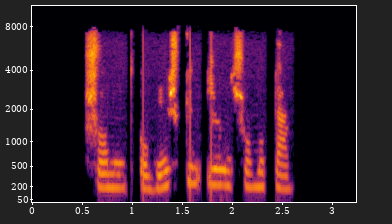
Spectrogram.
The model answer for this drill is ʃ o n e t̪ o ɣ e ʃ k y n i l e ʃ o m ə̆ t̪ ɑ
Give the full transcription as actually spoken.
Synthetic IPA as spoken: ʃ o n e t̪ o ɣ e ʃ k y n i l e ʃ o m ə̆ t̪ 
